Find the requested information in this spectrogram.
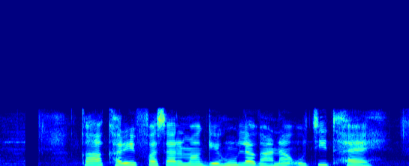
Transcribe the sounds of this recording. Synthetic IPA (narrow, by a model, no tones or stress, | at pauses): kaːkʰəɾiːbfəsəlmãɡeɦũləɡaːnaʔʊt͡ʃit̪hɛː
